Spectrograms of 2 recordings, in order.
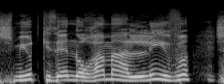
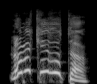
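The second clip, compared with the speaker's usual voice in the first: defiant outburst; much faster than usual. Acted. Son protests to his father.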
